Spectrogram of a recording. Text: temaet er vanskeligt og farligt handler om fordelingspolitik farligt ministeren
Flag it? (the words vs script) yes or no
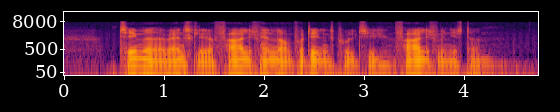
no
